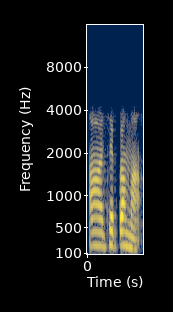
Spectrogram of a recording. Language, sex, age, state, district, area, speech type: Telugu, female, 18-30, Telangana, Hyderabad, rural, conversation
